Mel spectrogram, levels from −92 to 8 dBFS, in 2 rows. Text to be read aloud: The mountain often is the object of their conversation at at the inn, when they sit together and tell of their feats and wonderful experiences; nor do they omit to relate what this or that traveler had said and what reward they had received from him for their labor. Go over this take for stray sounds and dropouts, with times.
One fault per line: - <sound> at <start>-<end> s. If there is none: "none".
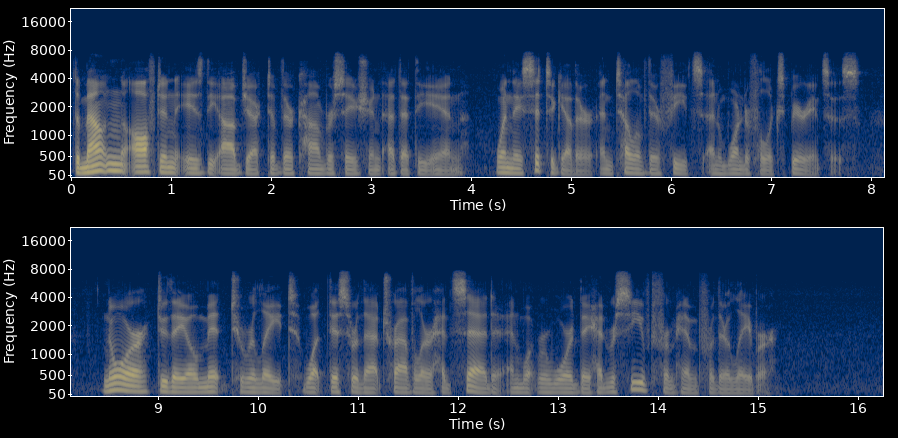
none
